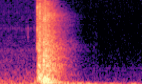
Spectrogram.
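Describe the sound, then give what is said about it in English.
A single solid thump of a front door shutting as a man walks out, sharp onset with a brief low-heavy body that fades quickly, heard alone with no voices. “Stephen picks up his jacket and walks out the front door.”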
